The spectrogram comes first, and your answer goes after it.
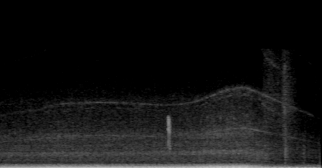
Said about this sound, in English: Downshifting.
